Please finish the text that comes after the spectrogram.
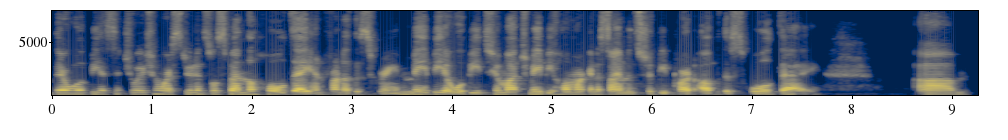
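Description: A woman in her thirties with a halting, matter-of-fact manner, reading and answering questions as a school administrator on a video call. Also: low voice. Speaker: school administrator hosting a town hall. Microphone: video call, computer microphone.

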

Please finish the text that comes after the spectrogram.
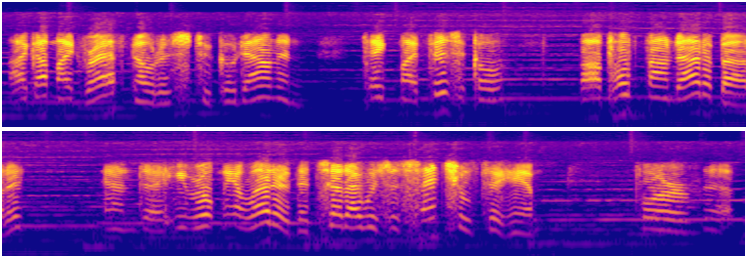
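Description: A man's voice: on the high side, fairly even intonation, unhurried, pushed and bright, lo-fi sound, faint music behind. An older American man casually recalling his career as an interviewee. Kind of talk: casual recollection.

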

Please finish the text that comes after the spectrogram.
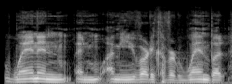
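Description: A man hosting a podcast, reading a scripted intro and asking a guest questions in a friendly, measured way. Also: lowish voice, fairly even intonation, dry recording. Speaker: podcast host.

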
